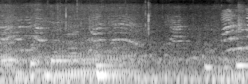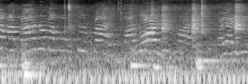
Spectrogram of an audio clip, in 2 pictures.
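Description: Children's high-pitched voices and calls, with music playing in the background.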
